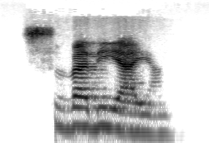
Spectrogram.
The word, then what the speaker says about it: Svadhyaya: Svadhyaya? – Svadhyaya.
